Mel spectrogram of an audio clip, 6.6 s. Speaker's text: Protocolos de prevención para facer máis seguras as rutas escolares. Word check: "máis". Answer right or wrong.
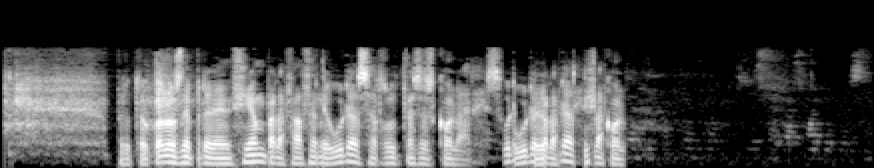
wrong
